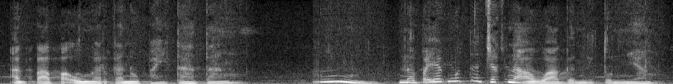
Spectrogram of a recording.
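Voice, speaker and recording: A concerned, lively daughter played by an actress in a radio drama. Her voice is lowish and swings widely in pitch, slightly distant with faint noise behind. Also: moderate pace.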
